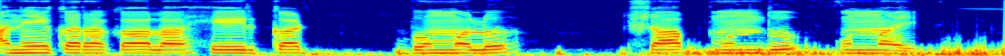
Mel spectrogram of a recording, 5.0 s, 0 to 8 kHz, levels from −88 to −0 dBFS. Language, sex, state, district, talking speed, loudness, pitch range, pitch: Telugu, male, Andhra Pradesh, Anantapur, 95 wpm, -15 LUFS, 160-175 Hz, 170 Hz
